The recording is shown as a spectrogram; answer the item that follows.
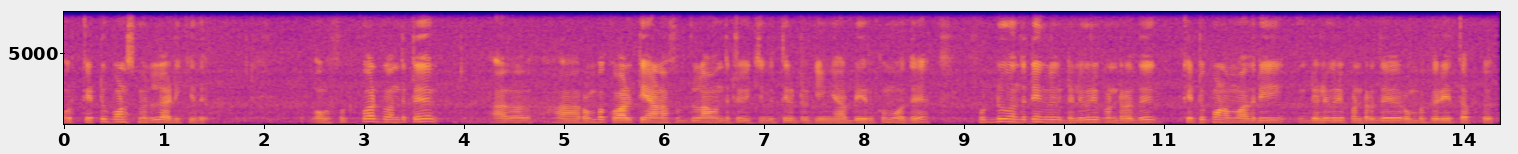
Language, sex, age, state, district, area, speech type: Tamil, male, 30-45, Tamil Nadu, Ariyalur, rural, spontaneous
